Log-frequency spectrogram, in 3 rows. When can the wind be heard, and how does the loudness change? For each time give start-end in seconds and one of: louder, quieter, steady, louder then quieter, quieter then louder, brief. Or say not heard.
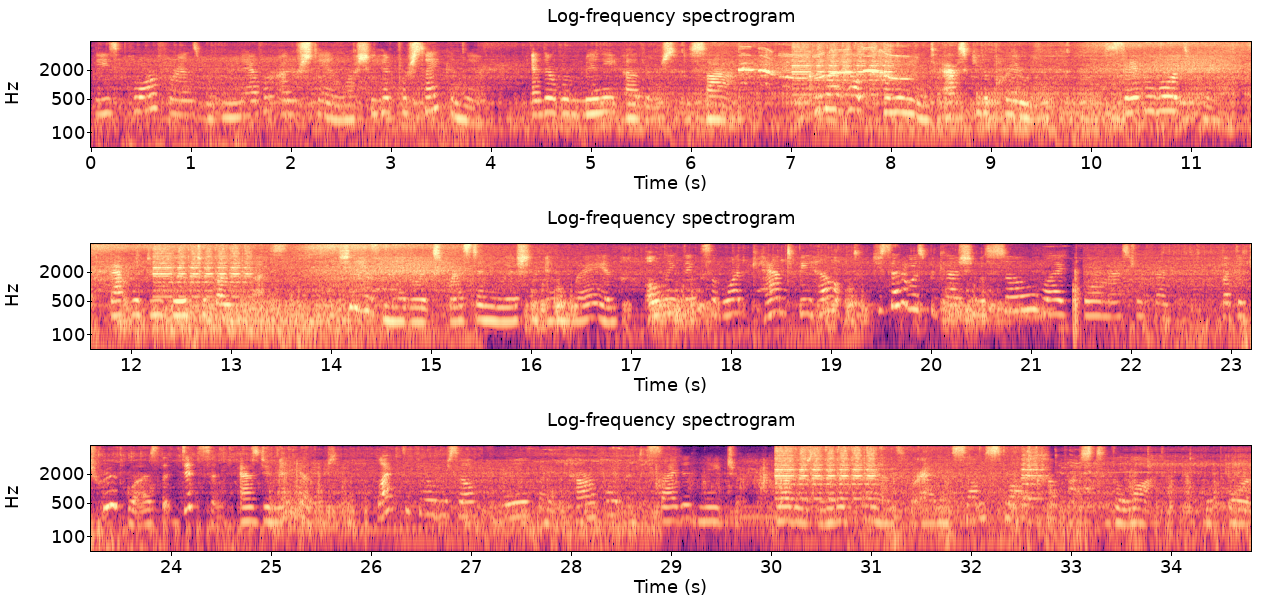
0.0-34.7 louder then quieter.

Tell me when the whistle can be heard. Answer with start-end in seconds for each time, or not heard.
6.5-8.2.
